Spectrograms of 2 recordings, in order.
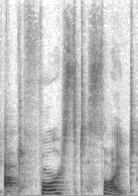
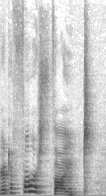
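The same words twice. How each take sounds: First: Said in the usual way. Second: "At a Forest Sight" in a playful Irish lilt, pitched up; a quick fun Irish accent on the product name; lightly put-on Irish accent, higher pitched; mock Irish accent. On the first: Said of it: "I always wanna say it like". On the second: Shown as a demonstration. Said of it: "I always wanna say it like an Irish accent".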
